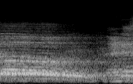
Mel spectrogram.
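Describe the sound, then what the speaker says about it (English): A live audience of married people at a talk cheers and shouts together, a loud sustained crowd roar that fades slightly before swelling again near the end. "Okay, married people, give me a cheer."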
